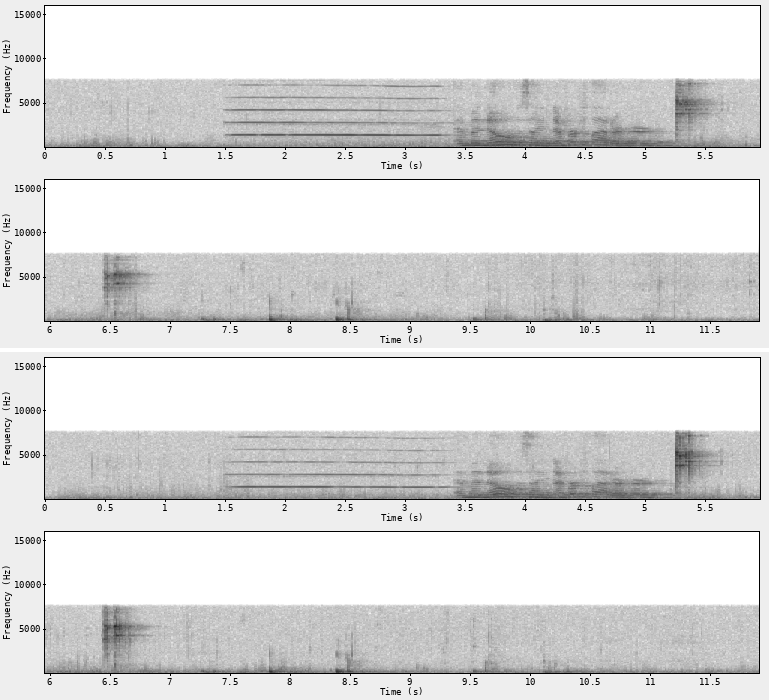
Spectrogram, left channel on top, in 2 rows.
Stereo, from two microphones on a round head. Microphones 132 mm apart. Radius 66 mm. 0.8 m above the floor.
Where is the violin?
25° left (ahead or behind), 1.6 m.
